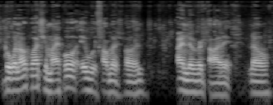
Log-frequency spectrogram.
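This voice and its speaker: Low-voiced young man chatting on a live stream. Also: quick pace, darkish tone. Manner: rambling, hesitant, many fillers and restarts. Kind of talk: casual live-stream chat with viewers.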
